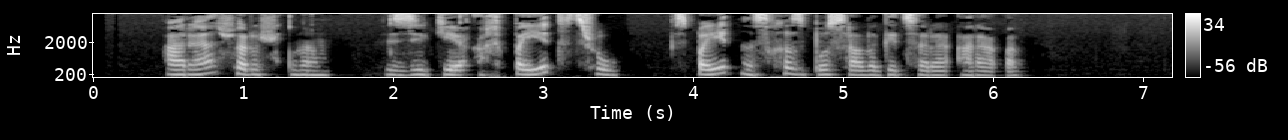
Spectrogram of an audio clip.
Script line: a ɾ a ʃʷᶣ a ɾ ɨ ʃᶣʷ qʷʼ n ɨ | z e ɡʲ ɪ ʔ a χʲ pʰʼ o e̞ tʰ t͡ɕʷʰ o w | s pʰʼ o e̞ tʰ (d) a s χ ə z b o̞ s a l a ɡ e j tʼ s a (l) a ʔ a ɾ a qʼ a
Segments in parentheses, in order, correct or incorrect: incorrect, incorrect

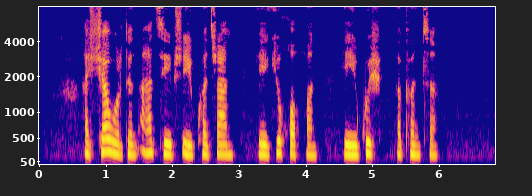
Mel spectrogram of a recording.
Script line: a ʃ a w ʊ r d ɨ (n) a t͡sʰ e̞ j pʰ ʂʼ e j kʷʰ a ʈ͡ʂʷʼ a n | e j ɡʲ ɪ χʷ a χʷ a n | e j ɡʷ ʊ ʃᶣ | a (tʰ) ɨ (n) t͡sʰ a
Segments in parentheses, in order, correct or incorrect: correct, incorrect, correct

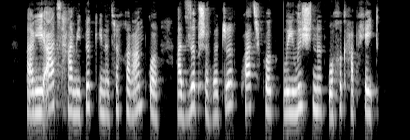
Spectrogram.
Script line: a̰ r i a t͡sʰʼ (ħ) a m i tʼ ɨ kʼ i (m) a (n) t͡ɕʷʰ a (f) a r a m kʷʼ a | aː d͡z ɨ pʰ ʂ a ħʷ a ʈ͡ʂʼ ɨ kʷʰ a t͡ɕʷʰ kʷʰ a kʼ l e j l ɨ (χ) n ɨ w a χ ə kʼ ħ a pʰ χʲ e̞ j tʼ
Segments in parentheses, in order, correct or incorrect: correct, incorrect, incorrect, incorrect, incorrect

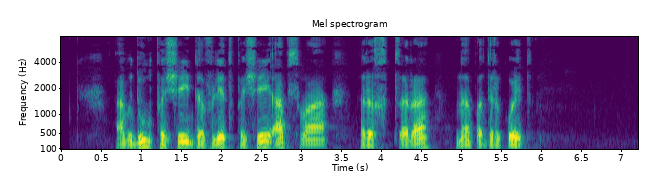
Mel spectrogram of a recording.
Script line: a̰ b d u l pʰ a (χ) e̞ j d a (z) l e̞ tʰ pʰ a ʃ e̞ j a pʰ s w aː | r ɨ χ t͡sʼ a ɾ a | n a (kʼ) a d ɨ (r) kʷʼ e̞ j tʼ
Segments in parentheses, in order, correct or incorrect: incorrect, incorrect, incorrect, correct

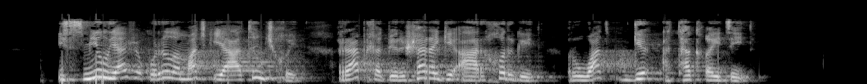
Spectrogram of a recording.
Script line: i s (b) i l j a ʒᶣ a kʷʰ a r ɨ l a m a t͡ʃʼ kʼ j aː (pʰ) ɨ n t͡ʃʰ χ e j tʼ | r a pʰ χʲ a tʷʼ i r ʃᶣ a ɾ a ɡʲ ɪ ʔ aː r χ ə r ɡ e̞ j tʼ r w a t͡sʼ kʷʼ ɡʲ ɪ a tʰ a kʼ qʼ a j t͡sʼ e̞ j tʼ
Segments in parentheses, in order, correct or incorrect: incorrect, incorrect

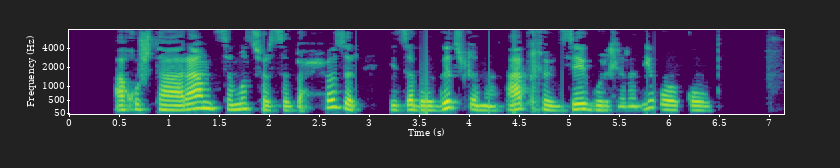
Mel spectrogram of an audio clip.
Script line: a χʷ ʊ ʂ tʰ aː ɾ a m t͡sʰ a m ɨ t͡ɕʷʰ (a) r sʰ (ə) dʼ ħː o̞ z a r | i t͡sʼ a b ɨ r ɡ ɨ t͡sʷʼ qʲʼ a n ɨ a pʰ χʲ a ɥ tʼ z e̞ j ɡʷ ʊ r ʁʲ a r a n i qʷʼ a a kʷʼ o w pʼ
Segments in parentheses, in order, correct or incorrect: correct, incorrect

